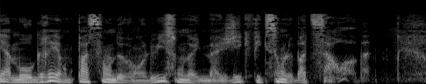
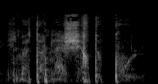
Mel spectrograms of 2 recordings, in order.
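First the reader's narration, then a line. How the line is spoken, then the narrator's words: Murmuring. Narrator (French): murmura Parvati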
